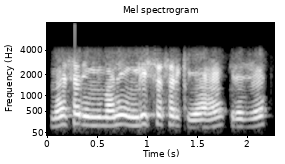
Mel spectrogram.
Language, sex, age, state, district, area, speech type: Urdu, male, 30-45, Uttar Pradesh, Lucknow, urban, conversation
